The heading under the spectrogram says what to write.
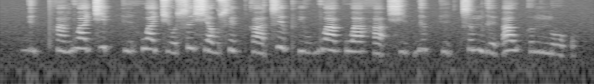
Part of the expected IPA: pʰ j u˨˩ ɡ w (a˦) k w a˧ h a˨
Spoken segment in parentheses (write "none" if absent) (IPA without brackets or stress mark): a˥˧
